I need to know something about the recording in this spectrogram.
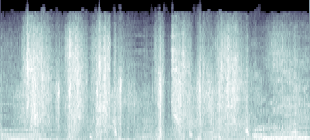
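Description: Blows land with heavy thuds and whooshes in a fight.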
